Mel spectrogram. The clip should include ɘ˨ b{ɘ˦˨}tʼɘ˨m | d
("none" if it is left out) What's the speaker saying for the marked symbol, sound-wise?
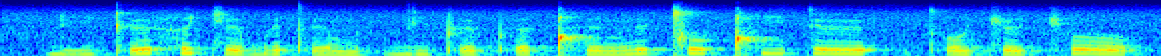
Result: ɘ˦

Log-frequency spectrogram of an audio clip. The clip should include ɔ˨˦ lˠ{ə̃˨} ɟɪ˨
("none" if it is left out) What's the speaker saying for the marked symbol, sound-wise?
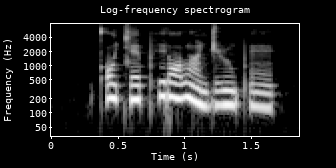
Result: ɑ̃˨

